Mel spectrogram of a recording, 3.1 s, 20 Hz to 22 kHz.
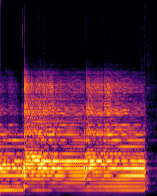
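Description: A 1973 Gibson Les Paul Custom on its bridge pickup with overdrive, played as loud, thick distorted chords that sustain for a few seconds with a fresh strum partway through before being cut off, with no talking.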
